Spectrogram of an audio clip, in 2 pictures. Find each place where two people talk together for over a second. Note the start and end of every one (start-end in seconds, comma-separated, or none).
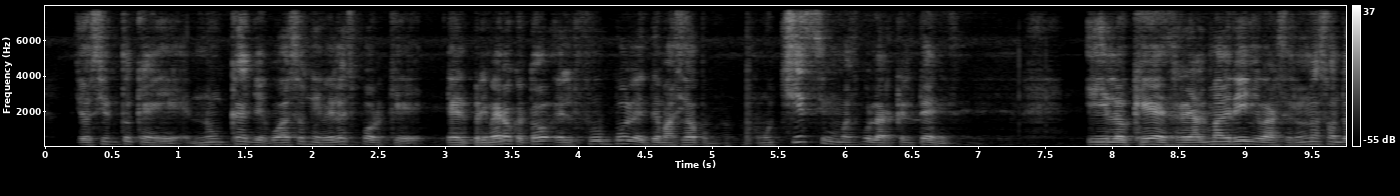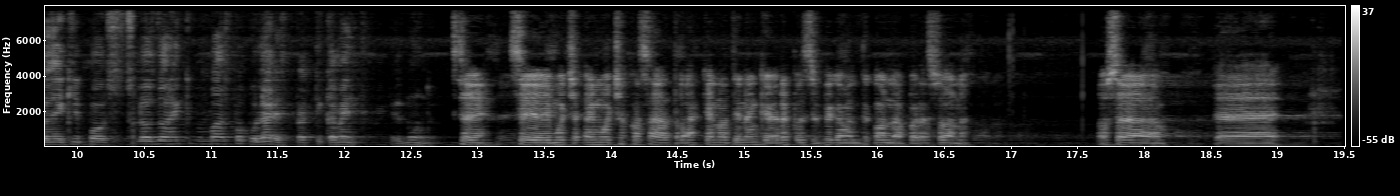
none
